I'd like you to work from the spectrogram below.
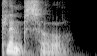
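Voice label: "plimsoll", British English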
